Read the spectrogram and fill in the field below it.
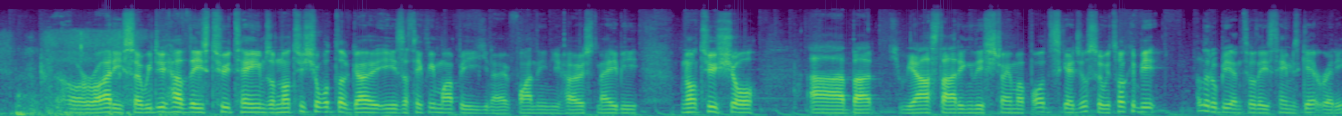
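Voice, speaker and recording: A man with an Australian accent at a medium pitch, fairly quick pace and fairly even intonation, with music in the background. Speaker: esports shoutcaster. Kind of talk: live esports shoutcast commentary.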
